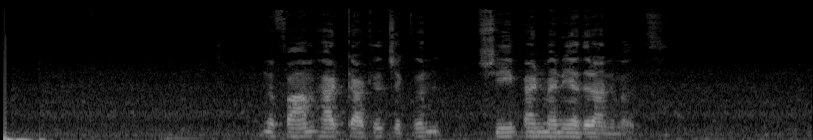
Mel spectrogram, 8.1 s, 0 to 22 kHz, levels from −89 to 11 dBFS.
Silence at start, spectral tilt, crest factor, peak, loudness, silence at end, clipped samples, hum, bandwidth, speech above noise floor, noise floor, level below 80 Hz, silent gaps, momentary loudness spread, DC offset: 0.05 s; -5.5 dB/octave; 18 dB; -22 dBFS; -39 LUFS; 0 s; under 0.1%; none; 16.5 kHz; 23 dB; -62 dBFS; -54 dBFS; none; 26 LU; under 0.1%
